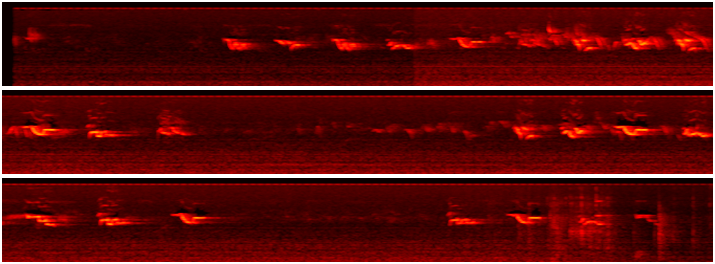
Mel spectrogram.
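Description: A songbird calling: a long series of short, downward-sliding chirps, about two or three a second, in two long runs with a pause between and a few more near the end, over a faint steady outdoor background.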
